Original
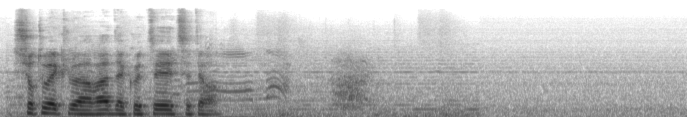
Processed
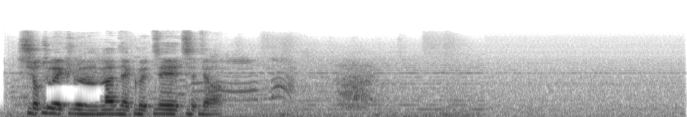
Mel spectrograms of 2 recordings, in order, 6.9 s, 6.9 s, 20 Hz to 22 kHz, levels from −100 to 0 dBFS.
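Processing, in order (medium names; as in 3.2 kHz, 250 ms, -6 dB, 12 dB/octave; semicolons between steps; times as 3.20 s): knee-point frequency compression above 1.6 kHz 1.5:1; spectral selection erased 0.41–1.02 s, 480–1200 Hz; bands offset in time lows, highs 50 ms, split 230 Hz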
